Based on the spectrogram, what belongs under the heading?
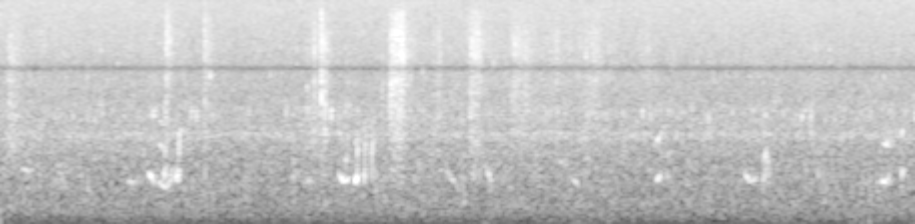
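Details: Wild turkeys in Coronado National Forest give soft, short clucks and purrs scattered through the clip, with faint rustling and a steady high hiss behind them.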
